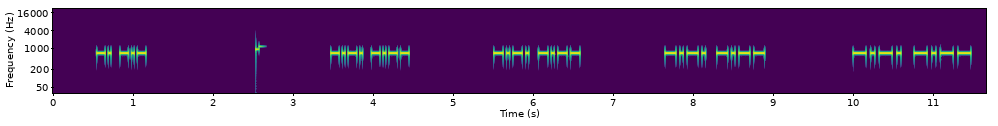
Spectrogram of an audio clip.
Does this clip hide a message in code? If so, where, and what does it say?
Yes: Morse code from 0.5 to 11.5 s, heard as a keyed tone, about 31 wpm, 700 Hz. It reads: NK CY CY CY CY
